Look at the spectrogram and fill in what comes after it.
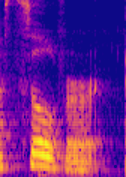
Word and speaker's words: Silver: Donna Silver, S-I-L-V-E-R.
